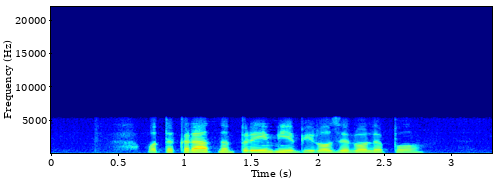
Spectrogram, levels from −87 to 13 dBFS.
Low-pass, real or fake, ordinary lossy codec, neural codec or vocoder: 5.4 kHz; fake; none; codec, 16 kHz, 0.3 kbps, FocalCodec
